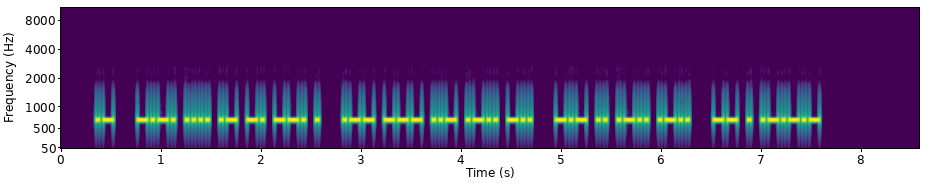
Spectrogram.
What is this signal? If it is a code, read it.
Morse code, heard as a keyed tone, about 34 wpm, 700 Hz. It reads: A CHANGE WOULD KILL ME.
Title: Sentences from Top 1400 Words 35wpm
